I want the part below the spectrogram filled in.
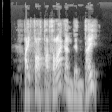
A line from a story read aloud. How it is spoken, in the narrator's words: He added, angrily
